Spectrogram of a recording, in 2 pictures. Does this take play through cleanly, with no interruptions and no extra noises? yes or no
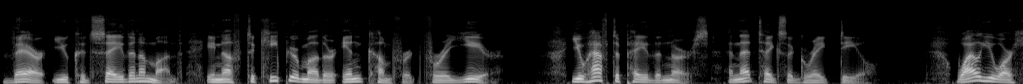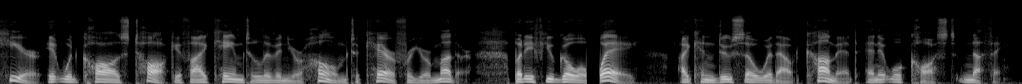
no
